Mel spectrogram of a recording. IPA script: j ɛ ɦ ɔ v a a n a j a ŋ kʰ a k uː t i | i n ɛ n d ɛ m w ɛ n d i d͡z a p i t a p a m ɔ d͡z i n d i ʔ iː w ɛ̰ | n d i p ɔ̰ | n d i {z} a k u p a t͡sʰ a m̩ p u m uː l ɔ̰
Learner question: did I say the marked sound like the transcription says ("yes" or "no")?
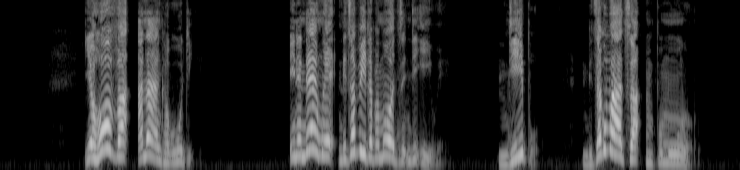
no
